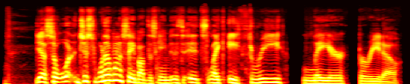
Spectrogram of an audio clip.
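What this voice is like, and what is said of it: Imitates another person's voice. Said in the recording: “I'll do my impersonation of Morgan again.”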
